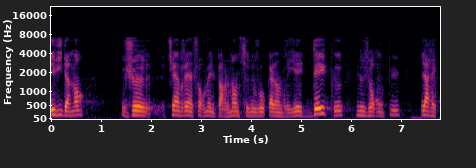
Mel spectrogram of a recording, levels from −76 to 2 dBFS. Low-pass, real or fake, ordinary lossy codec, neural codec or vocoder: 7.2 kHz; fake; none; codec, 44.1 kHz, 3.4 kbps, Pupu-Codec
